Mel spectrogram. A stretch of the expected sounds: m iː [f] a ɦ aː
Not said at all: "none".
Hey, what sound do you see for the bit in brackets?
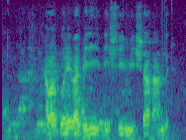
ʃ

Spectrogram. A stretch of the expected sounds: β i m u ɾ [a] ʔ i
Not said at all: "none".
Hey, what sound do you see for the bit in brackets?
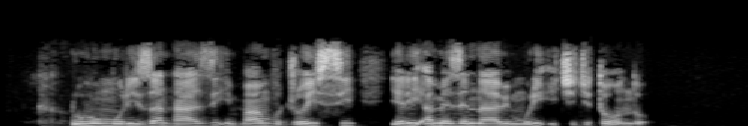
i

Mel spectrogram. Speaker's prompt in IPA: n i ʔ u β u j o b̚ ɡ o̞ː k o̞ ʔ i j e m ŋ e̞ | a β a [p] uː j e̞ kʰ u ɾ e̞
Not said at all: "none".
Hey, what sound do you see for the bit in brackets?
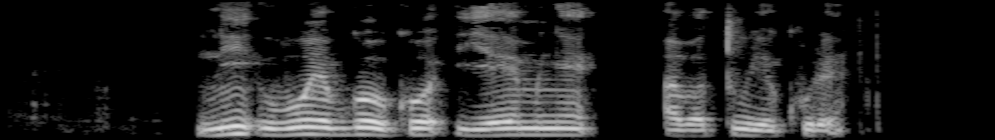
t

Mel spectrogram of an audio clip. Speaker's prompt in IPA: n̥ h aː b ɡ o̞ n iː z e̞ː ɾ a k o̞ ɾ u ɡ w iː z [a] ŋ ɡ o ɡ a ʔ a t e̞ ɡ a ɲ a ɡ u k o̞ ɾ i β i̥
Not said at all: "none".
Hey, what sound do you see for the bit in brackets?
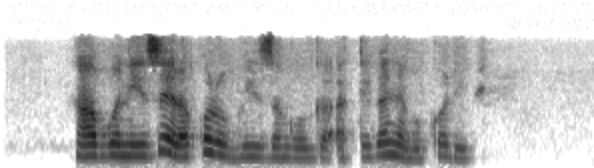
a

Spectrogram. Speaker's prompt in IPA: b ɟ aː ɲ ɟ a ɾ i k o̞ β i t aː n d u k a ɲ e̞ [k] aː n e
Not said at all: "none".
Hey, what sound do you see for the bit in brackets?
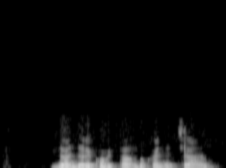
c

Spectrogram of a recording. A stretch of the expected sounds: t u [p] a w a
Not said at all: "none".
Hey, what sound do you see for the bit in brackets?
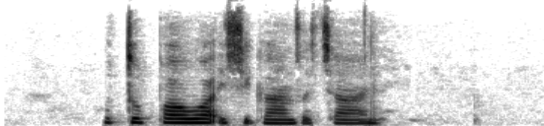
p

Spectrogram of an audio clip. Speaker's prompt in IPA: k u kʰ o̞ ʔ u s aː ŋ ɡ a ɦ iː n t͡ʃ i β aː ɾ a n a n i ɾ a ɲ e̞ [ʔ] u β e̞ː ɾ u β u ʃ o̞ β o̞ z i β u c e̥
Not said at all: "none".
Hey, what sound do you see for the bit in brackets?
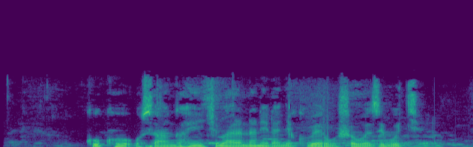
k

